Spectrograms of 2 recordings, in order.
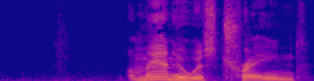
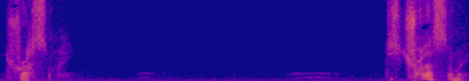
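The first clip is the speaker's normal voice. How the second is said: soft, breathy whispered voice of God; God's whisper; 4 semitones higher, 11 dB quieter than usual. Acted. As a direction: whisper it gently, like God speaking in the dark. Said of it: "and God just said".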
